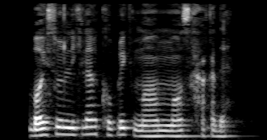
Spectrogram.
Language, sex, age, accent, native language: Uzbek, male, 18-24, Toshkent shahri, Uzbek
